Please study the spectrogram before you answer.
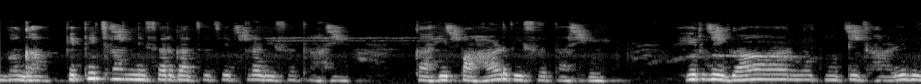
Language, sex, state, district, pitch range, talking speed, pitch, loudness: Marathi, female, Maharashtra, Sindhudurg, 185-220 Hz, 105 wpm, 205 Hz, -18 LUFS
